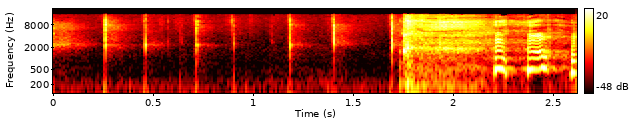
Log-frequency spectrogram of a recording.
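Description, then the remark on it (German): Quick finger snapping imitating the speed of the record holder for fastest finger snapping: about seven sharp, crisp snaps in a fairly steady rhythm, followed by a louder, denser burst of noisy clatter toward the end. “So, konnte, so schnell konnte der schnippen.”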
